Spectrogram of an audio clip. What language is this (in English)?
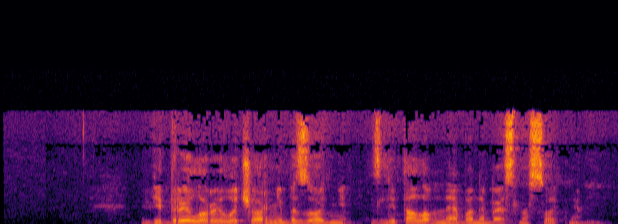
Ukrainian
